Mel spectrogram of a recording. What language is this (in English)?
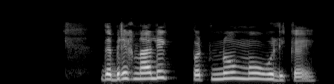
Pashto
